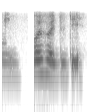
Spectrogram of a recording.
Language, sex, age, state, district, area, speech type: Manipuri, female, 18-30, Manipur, Kangpokpi, rural, conversation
